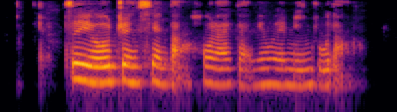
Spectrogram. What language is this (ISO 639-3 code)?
zho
